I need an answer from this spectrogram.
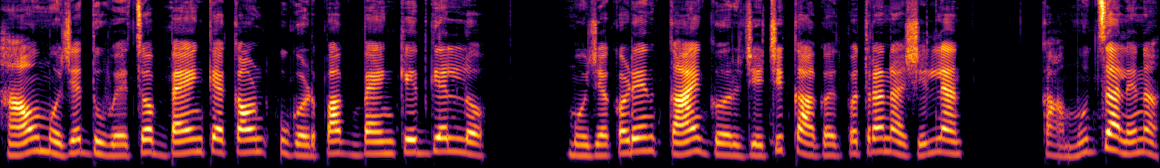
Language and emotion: Goan Konkani, sad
